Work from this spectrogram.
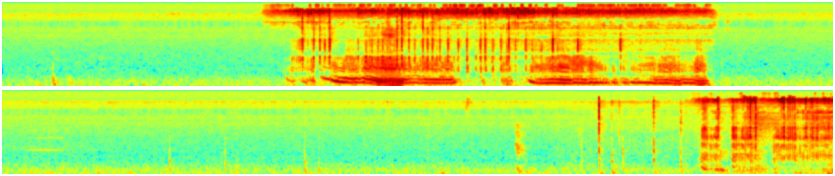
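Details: Stella, a ten-month-old Pomeranian, snoring in her sleep indoors; she began snoring after a reverse-sneezing episode. A raspy, wavering, harmonic snore lasts about four seconds, followed by quiet room noise and faint clicks.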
